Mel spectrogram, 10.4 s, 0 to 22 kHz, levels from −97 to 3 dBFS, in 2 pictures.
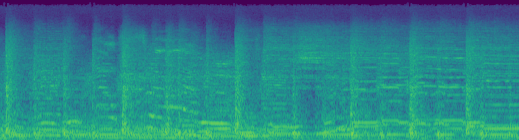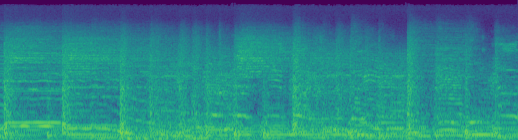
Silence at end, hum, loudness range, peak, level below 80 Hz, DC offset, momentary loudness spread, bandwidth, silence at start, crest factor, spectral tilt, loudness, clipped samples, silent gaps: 0 s; none; 1 LU; -6 dBFS; -36 dBFS; 0.8%; 3 LU; 19 kHz; 0 s; 16 dB; -4 dB/octave; -21 LUFS; under 0.1%; none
